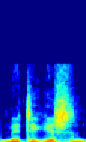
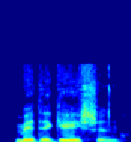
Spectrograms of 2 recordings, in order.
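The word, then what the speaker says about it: mitigation: इस मिटिगेशन का बस ऐसे मतलब होता है एलिविएशन, मतलब कमी करना। अब देखिए ये क्या है, मिटिगेशन अमेरिकन प्रोनाउंसिएशन है।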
